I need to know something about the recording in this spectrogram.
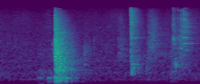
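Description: Kitchen bowls and dishes being handled: one solid knock about half a second in as a bowl is set down, then two light clinks.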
